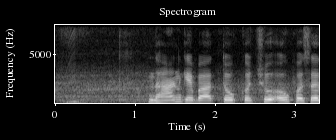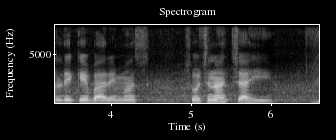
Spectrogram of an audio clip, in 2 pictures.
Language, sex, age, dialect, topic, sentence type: Chhattisgarhi, female, 25-30, Eastern, agriculture, statement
